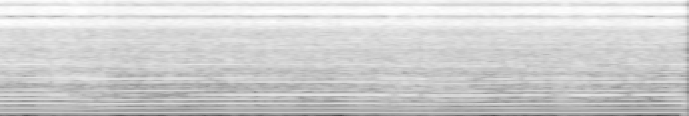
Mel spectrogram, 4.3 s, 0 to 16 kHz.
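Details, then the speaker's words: Oleo Mac BC240 strimmer, assumed 24cc two-stroke, warmed up after spark plug clean: steady high two-stroke drone that never reaches full revs; owner suspects a partly blocked in-tank fuel filter. "it definitely feels like the fuel filter in the tank is probably a bit blocked up"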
